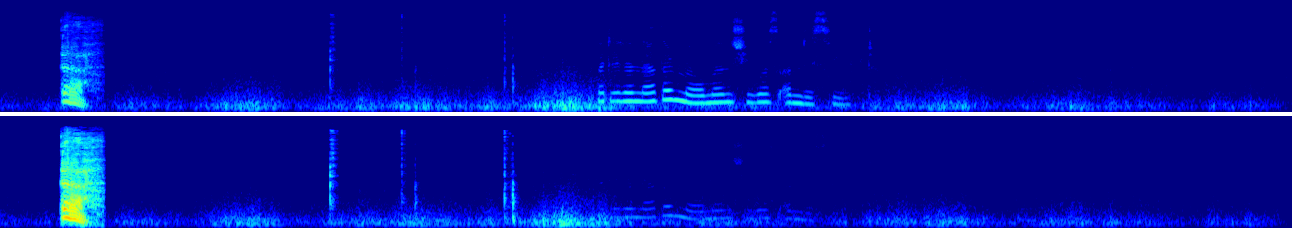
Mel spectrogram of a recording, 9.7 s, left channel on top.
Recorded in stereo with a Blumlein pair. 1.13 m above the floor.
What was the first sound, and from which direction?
A gasp, 40° right.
